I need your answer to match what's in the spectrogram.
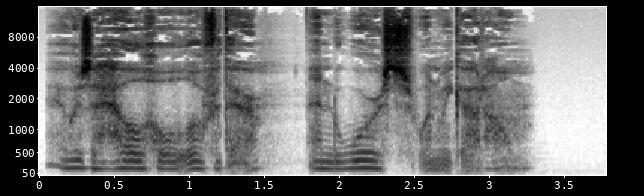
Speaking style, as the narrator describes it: he said quietly

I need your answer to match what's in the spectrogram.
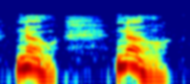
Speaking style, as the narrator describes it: cried Dantès

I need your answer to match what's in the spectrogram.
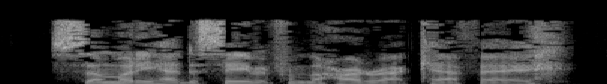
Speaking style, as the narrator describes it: Mia says with a laugh, but I can hear the potholes in her voice too

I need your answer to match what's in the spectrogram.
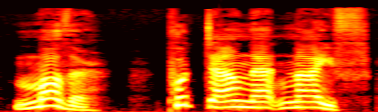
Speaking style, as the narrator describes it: Norma screamed at her

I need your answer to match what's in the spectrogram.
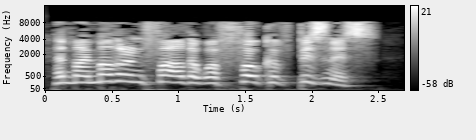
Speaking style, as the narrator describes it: he yelled

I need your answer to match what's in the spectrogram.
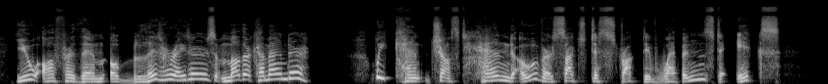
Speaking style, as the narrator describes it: With both anger and disdain, Korea cried

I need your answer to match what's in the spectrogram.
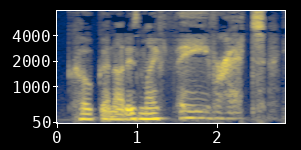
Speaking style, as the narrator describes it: he moaned

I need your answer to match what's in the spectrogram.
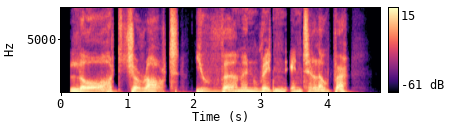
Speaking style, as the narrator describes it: he corrected, his voice a virulent whisper

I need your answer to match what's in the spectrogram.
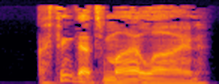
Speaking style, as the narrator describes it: she sighed

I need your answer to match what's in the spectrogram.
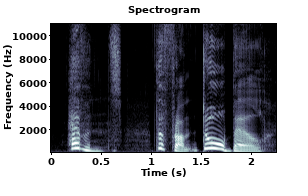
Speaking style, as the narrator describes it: exclaimed Clarissa

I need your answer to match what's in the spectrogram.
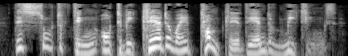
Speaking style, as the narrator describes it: she snapped

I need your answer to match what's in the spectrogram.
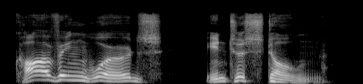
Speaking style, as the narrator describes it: Solemnly, he intoned

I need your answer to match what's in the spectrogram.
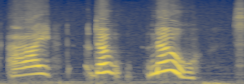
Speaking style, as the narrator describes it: stammered the young fellow

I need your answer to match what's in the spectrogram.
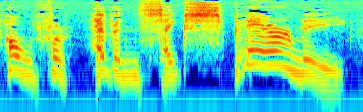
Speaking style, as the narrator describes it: exclaimed Emily

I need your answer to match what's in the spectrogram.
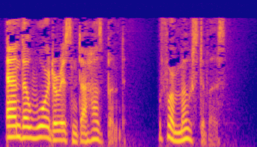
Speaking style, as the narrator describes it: Swan said dryly

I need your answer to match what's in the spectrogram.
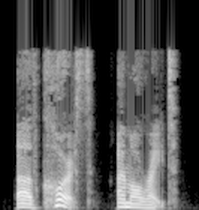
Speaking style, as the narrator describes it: she snapped

